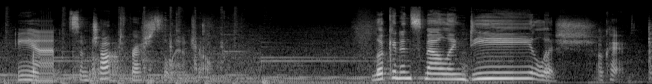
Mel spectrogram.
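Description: From 0.42 to 0.53 s, Bluetooth stutter loses about 116 ms as a late link makes the receiver replay its last short buffer, a machine-gun buzz rather than silence; shorter stutters follow at 3.17 to 3.22 s and 5.47 to 5.49 s. Between 5.04 and 5.63 s, zipper noise ticks as the level drops by about 10 dB in 3 dB steps, roughly five a second, each a click rather than a smooth fade.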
